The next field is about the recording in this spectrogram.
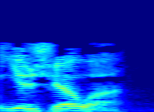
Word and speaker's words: Ulloa: How do you say it? – It's actually Ulloa.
